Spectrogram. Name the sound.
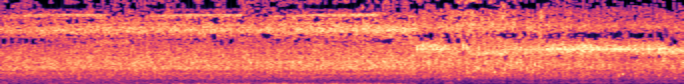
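flowing river water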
